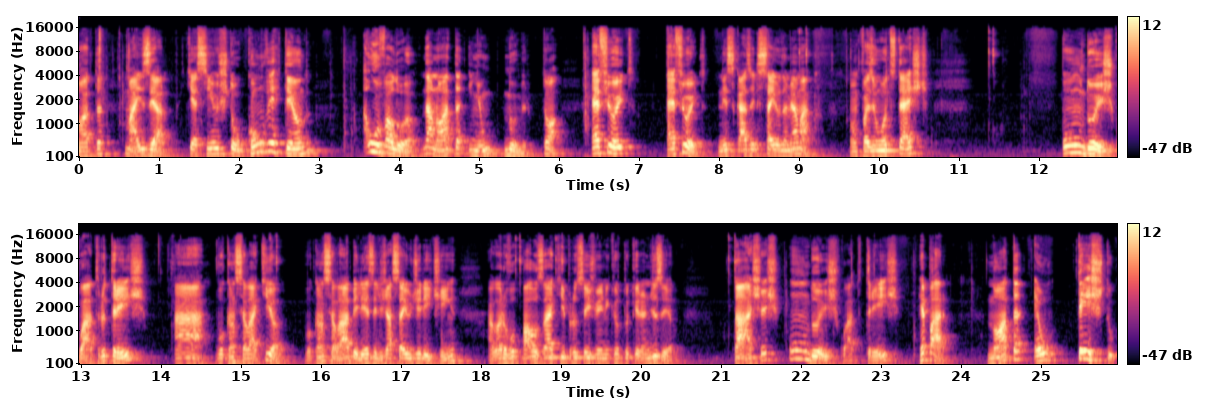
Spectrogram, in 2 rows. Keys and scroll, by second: 6.2 F8, 10.0 ctrl+b, 10.4 alt+Tab, 16.2 alt+Tab, 20.3 alt+Tab.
